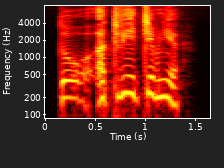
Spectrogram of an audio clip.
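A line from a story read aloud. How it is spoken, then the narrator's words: Shout. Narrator (Russian): кричала Карли Бет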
